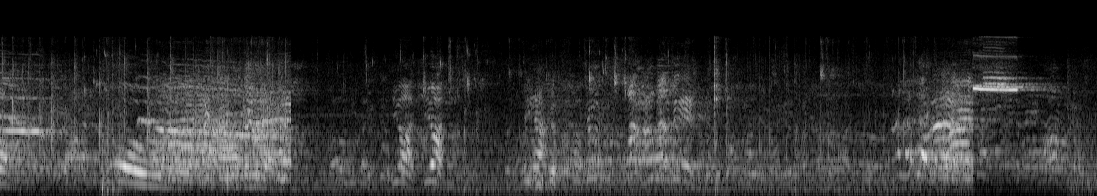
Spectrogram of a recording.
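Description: Young men shout to each other across an open court.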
